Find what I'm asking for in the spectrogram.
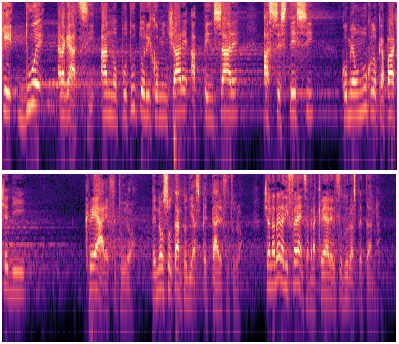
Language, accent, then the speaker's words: Italian; Florence, Tuscany, Italy; born there; io sono nato a Firenze, ma sono considerato del contado, avendo orgogliose radici rignanesi.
